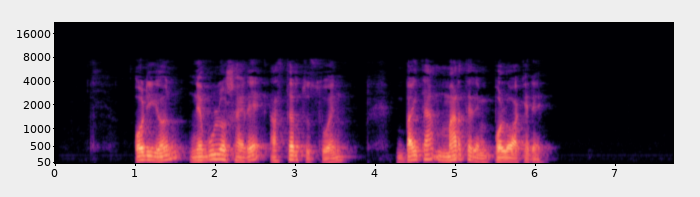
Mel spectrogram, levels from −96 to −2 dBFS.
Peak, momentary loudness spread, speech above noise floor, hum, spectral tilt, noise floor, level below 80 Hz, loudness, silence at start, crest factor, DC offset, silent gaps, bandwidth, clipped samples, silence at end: -2 dBFS; 12 LU; 62 dB; none; -8 dB/octave; -85 dBFS; -50 dBFS; -23 LUFS; 1 s; 22 dB; under 0.1%; none; 7.6 kHz; under 0.1%; 1.65 s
